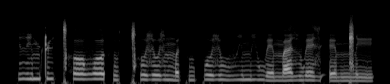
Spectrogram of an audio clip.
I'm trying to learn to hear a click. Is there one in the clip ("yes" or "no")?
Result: yes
